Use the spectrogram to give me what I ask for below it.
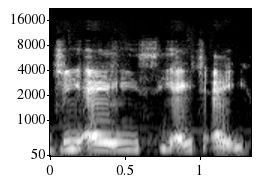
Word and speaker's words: gacha: it it's, it's spelled G A C H A.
